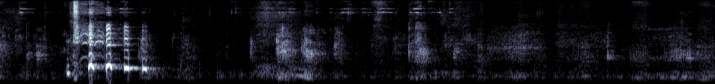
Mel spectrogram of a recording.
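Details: French and English Bulldog mid-wrestle in a playful second round: a short run of sharp, pitched yips near the start, followed by scattered grunting snorts and huffing breaths.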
